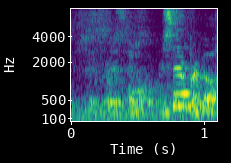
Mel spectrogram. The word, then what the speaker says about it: reciprocal: by now there's a special name that rhymes with typical reciprocal so you can now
